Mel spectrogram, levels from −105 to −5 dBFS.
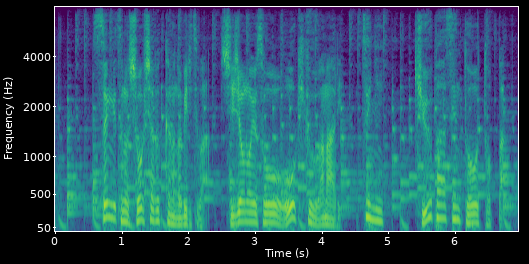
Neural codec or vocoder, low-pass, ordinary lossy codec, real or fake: none; 7.2 kHz; Opus, 24 kbps; real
